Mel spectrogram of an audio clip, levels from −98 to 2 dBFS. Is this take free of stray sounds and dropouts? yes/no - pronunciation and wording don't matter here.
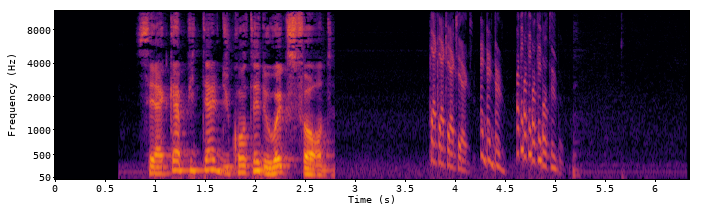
no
